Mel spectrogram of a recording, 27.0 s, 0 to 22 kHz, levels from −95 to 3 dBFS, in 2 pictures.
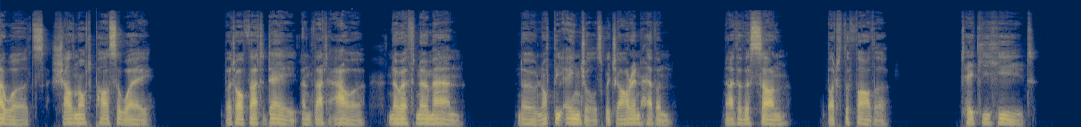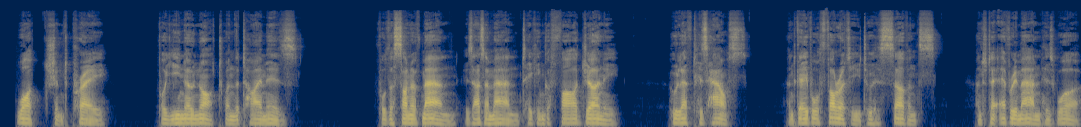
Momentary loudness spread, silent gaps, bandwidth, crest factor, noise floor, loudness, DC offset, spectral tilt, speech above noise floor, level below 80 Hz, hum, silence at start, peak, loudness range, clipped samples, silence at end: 13 LU; none; 16.5 kHz; 24 dB; under -90 dBFS; -24 LUFS; under 0.1%; -4 dB/octave; over 66 dB; -44 dBFS; none; 0 s; -2 dBFS; 5 LU; under 0.1%; 0 s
